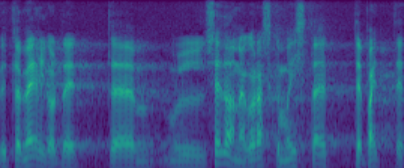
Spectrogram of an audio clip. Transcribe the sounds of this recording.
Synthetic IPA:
yt̪ːˑlemeːlko̞rd̪̥e̞t̪mulse̞d̪̥ɑnɑɡuɾɑskemɤjst̪ɑet̪ːe̞b̥ɑt̪ʲˑːe

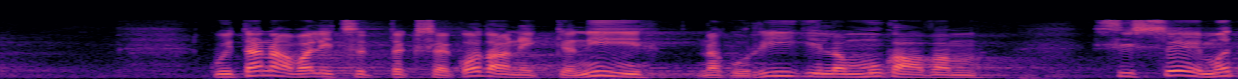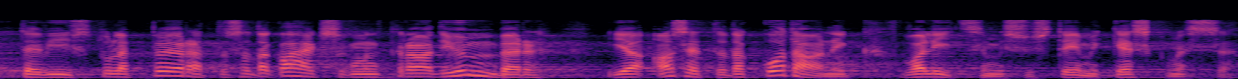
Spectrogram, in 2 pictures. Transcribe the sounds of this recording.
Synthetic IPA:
kujt̪ænɑvɑlʲit̪se̞t̪ːˑɑkse̞ko̞d̪̥ɑnikːˑeniːnɑɡ̥uriːɡ̥ilo̞nmuɡɑvɑm | sisːe̞ːmɤt̪ˑːe̞viːst̪ule̞b̥̚pø̞ːɾɑt̪ːˑɑsɑd̪̥ɑkɑɦe̞ksɑ̥kyment̪̚krɑːd̪iymb̥eɾjɑʔɑse̞t̪ːˑɑd̪ɑko̞d̪̥ɑnikːˑvɑlʲit̪semisːyst̪e̞ːmike̞skmesːḛ

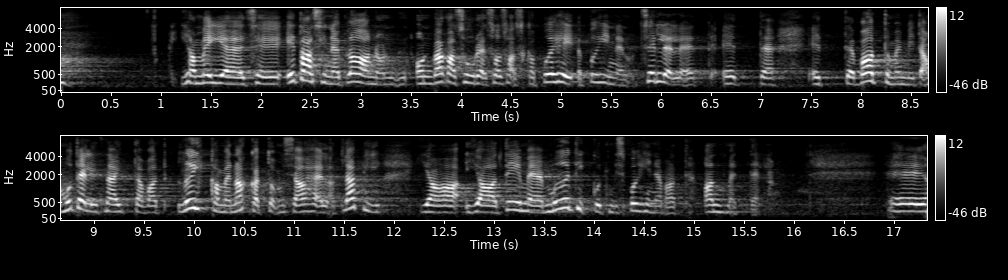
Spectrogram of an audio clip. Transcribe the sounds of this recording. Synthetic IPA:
jɑme̞jese̞ːʔed̪ɑsineplɑːnono̞nvæɡ̥ɑsuːɾe̞so̞sɑskɑppɤɦine̞nud̪̥se̞lːe̞let̪et̪ːe̞t̪ːvɑːt̪ːˑɑmemid̪ɑmud̪̥e̞lid̪̥næjt̪ːˑɑvɑd̪̥lɤjkːˑɑme̞nɑkːˑɑt̪ːumise̞ɑɦe̞lɑ̰t̪læb̥ijɑjɑt̪e̞ːme̞mɤːd̪ikːut̪mispɤɦine̞vɑd̪̥ɑnd̪̥me̞t̪ːe̞̰l

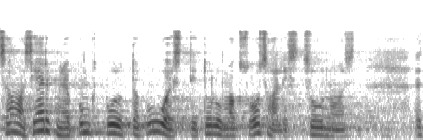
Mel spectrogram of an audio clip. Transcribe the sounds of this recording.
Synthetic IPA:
sɑmɑsjærɡ̥mine̞puŋkt̪̚puːd̪̥ut̪ːˑɑb̥uːe̞st̪it̪ulumɑksuo̞sɑlist̪suːnuɑst̪ | e

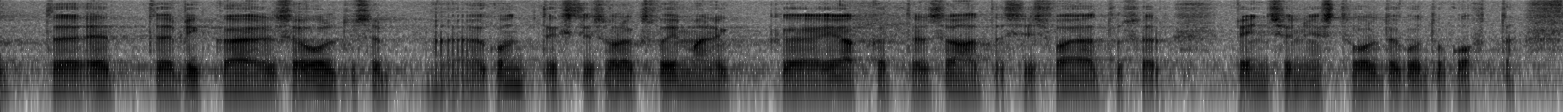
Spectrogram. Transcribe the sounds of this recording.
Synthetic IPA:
t̪ːet̪ːpikːˑɑjɑliseho̞ld̪̥use̞ | ko̞nt̪ːˑe̞kst̪iso̞le̞ksvɤjmɑlik | eɑkːˑɑt̪ːˑe̞lsɑːd̪̥ɑsisvɑjɑd̪̥use̞̰l | pe̞nʲsio̞niest̪ho̞ːld̪̥e̞ko̞d̪̥uko̞ht̪ɑ

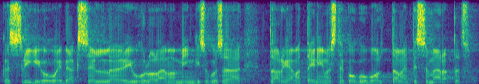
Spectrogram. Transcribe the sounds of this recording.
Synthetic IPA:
kɑsriːɡ̥iko̞ɡ̥ue̞jpeɑksːe̞ljuɦulo̞lɛmɑmiŋɡisuɡ̥use̞ | t̪ɑrɡ̥e̞mɑt̪ːˑeinime̞st̪e̞ko̞ɡ̥upo̞ːlt̪ːˑɑme̞t̪ːˑisːe̞mæːɾɑ̰t̪ˑːud̪̥

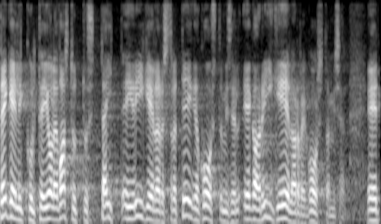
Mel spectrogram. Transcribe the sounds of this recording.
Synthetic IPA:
t̪e̞ɡe̞likːˑult̪ːˑe̞jo̞le̞vɑst̪ut̪ːˑust̪ːæjt̪ːˑe̞jɾiːɡ̥ieːlɑrvest̪rɑt̪ːˑe̞ːɡ̥iɑko̞ːst̪ɑmise̞le̞ɡ̥ɑɾiːɡ̥ie̞ːlɑrve̞ko̞ːst̪ɑmise̞̰l | e̞

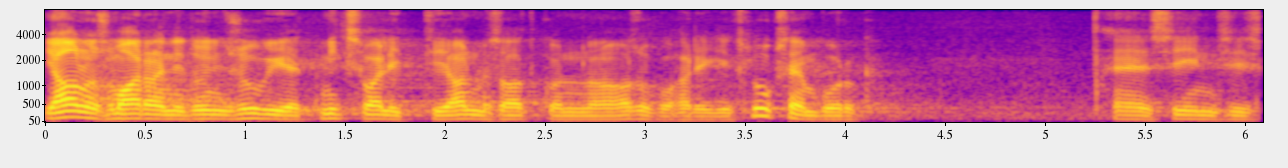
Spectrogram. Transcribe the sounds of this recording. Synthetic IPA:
jɑːnusmɑːɾɑnit̪unʲd̪ʲishuvie̞t̪ːmiksvɑlʲit̪ːˑiɑnme̞sɑːt̪ko̞nːɑɑsuko̞ɦɑɾiːɡikslukse̞mb̥urɡ̥ | siːnsis

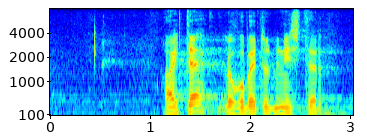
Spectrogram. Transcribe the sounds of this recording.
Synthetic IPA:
ɑjt̪ːæhluɡupeːt̪ːud̪minist̪eɾ

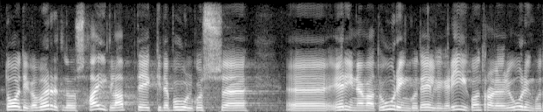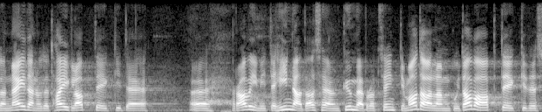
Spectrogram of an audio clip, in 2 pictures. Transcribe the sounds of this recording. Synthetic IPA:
t̪o̞ːd̪ʲiɡ̥ɑvɤrd̪̥lushɑjɡ̥lɑp̚t̪e̞ːkːid̪̥e̞puɦulkus | e̞ɾine̞vɑd̪̥uːɾiŋɡ̥ud̪e̞ːlkɤjɡ̥eɾiːɡ̥iko̞nt̪ro̞lːeːɾiuːɾiŋɡ̥ud̪̥o̞nːæjd̪ɑnud̪̥e̞t̪ːhɑjɡ̥lɑp̚t̪e̞ːkːid̪̥e̞ | rɑvimit̪ːˑe̞ɦinːɑd̪ɑse̞o̞nkymːepro̞t̪se̞nʲt̪ːˑimɑd̪̥ɑlɑmkujt̪ɑvɑɑpt̪e̞ːkːid̪̥e̞s

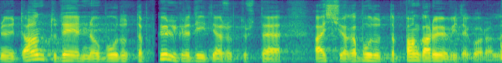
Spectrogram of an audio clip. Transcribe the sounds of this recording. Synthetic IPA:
nyːd̪̥ɑnt̪ːˑut̪e̞ːlnewpuːd̪ut̪ːˑɑb̥kylːkre̞d̪iːd̪iɑsut̪ːˑust̪e | ɑsʲjuɑɡ̥ɑpuːd̪ut̪ːˑɑb̥̚pɑŋɡ̥ɑɾøːvid̪e̞ko̞rːɑ̰l

